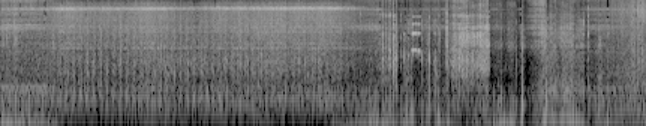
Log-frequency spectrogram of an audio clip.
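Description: A heavy-lift helicopter hovering close overhead, with the steady, fast beat of its rotors. The sound shifts about halfway through.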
